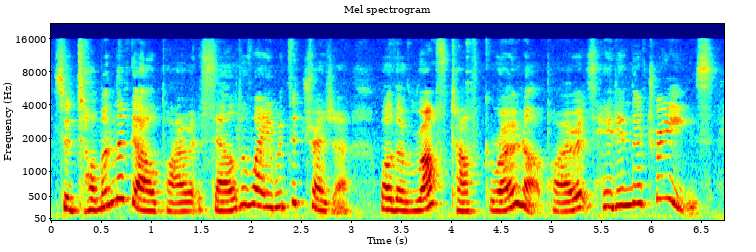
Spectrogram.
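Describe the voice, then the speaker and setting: A young woman with a high, very lively voice tells a children's story. She takes her time, moving from hushed phrasing to excited emphasis as a storyteller would. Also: moderate pace. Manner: expressive, dropping into hushed whispers and rising to excited delivery. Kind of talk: animated picture-book read-aloud. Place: small domestic room indoors.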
